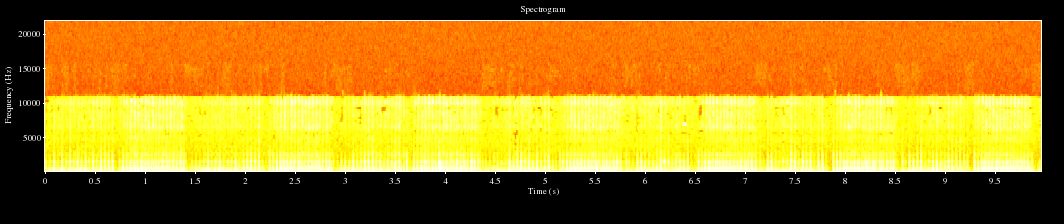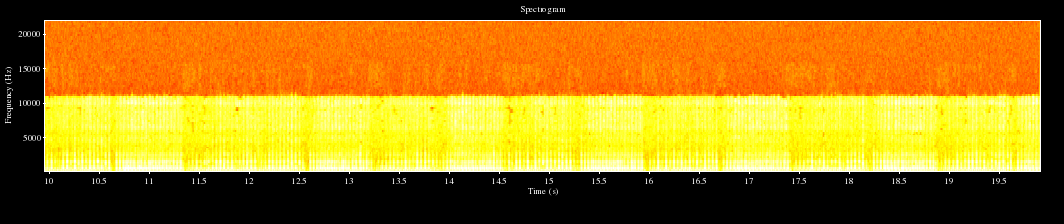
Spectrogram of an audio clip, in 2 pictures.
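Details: Mackerel tabby cat purring steadily, a deep vibrating rumble that rises and falls with each breath about every one to two seconds, close and unbroken, nothing else audible.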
